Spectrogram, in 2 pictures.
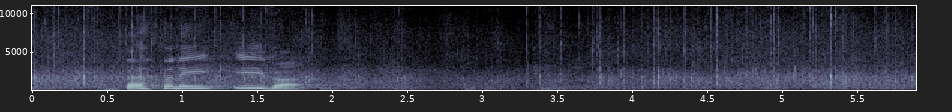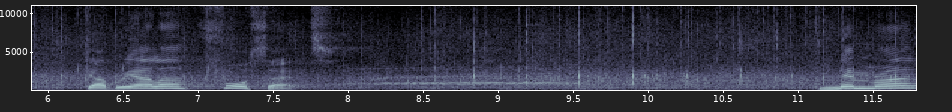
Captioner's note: applause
